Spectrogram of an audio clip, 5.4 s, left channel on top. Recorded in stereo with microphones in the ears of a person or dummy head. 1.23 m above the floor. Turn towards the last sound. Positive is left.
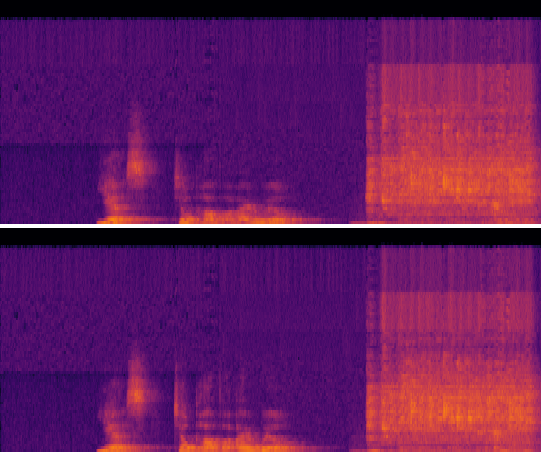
turn(degrees=15)  # may be behind; listen again after turning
